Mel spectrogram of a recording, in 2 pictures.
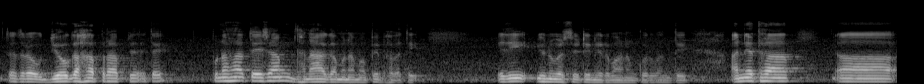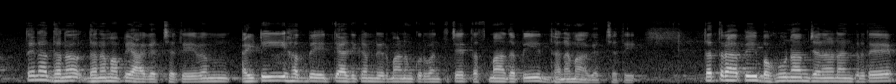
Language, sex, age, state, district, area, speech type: Sanskrit, male, 18-30, Telangana, Medchal, rural, spontaneous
